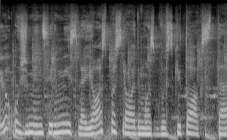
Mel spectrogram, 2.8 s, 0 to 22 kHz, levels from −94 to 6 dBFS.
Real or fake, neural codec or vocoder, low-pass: fake; vocoder, 48 kHz, 128 mel bands, Vocos; 19.8 kHz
